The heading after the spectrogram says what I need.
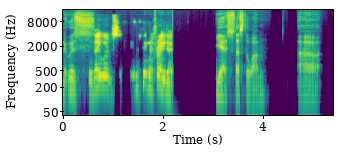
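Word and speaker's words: Segafredo: The Tolman that had the sponsor, the Sefragato, I pronounced that wrong. The coffee brand, right, along that Tolman, Yeah. and it Well, was they were Sigafredo.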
